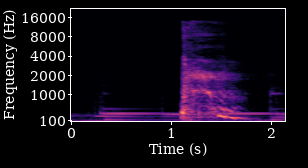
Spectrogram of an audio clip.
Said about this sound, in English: Excuse me, I have a little cough in my throat. It's chilly out here. It's winter.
